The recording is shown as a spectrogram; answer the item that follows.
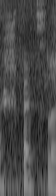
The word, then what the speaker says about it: Spätzle: I'm going to try the spätzle. Is that how you pronounce it? Yeah, spätzle.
